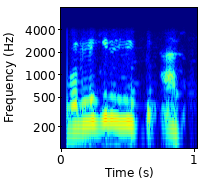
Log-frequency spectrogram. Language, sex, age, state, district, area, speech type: Odia, female, 60+, Odisha, Gajapati, rural, conversation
